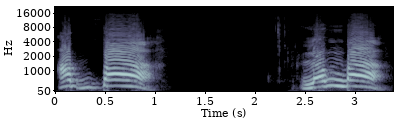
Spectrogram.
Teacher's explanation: ব এবং ম এর সঙ্গে যদি ব ফলা যুক্ত হয় তাহলেও সেই বয়ের উচ্চারণ অবিকৃত থাকবে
